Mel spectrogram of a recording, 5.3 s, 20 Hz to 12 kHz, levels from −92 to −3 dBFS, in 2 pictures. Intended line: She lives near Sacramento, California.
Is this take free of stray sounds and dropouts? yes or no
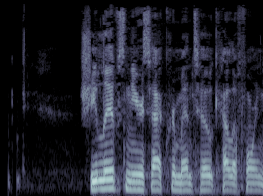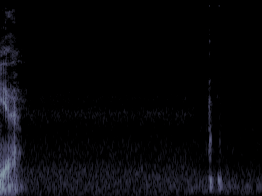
yes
